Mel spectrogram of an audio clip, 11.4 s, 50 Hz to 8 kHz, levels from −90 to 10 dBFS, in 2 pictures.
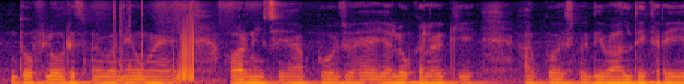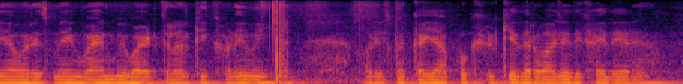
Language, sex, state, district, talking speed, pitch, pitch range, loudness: Hindi, male, Uttar Pradesh, Etah, 220 wpm, 110 Hz, 105-110 Hz, -21 LUFS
